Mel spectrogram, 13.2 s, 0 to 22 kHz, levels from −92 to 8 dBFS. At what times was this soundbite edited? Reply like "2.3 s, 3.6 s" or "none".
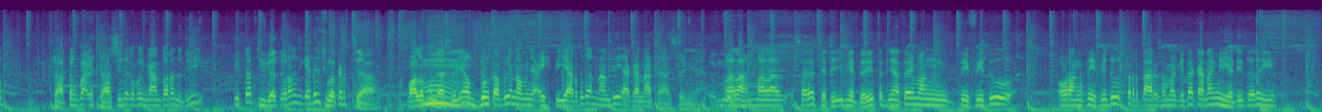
7.2 s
